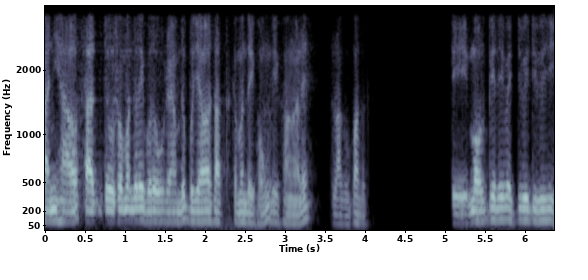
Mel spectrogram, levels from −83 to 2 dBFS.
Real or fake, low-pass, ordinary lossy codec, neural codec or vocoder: fake; 3.6 kHz; none; codec, 16 kHz in and 24 kHz out, 0.4 kbps, LongCat-Audio-Codec, fine tuned four codebook decoder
